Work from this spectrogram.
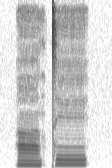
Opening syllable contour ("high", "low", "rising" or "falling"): low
